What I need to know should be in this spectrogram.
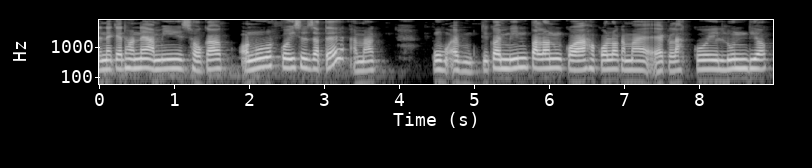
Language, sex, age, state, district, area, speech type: Assamese, female, 45-60, Assam, Golaghat, rural, spontaneous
